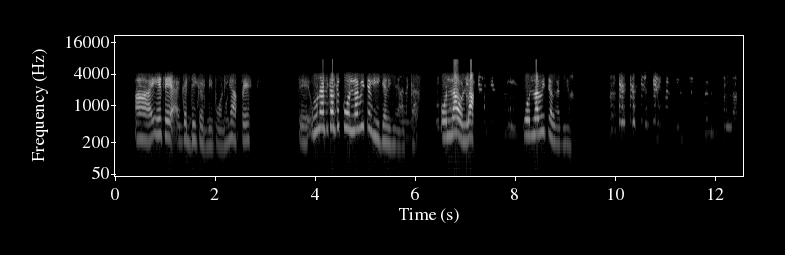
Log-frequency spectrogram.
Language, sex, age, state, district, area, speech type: Dogri, female, 30-45, Jammu and Kashmir, Reasi, rural, conversation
